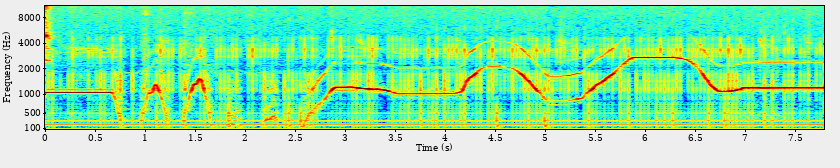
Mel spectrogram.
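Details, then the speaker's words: Hallicrafters S-20R tube receiver, first power-up with bad filter caps: clear whistle gliding up and down with tuning over steady mains hum; BFO beat tone working normally. "I don't know if you can hear that. The BFO is working."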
